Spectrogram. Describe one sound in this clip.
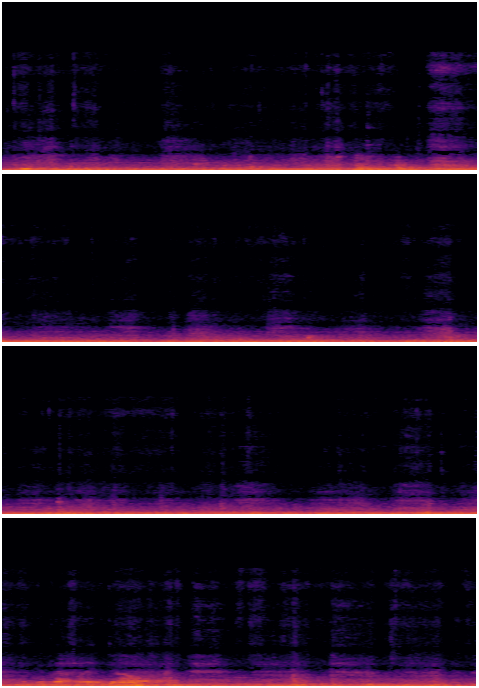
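Footsteps tread softly on carpeted stairs.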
